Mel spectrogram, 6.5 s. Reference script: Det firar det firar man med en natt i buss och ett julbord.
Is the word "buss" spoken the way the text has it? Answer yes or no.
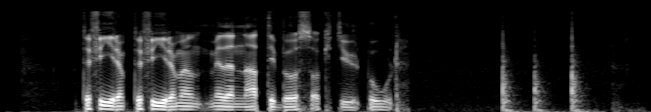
yes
